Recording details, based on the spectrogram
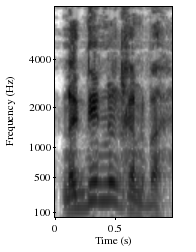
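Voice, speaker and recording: An actor playing a friendly, easygoing Filipino office boss in a radio drama, with a teasing manner. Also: male voice, fairly high pitch, fairly bright tone, slightly rough, full character voice. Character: friendly, joking married male office boss.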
